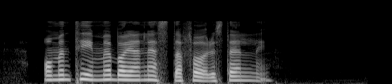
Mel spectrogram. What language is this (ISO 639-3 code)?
swe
